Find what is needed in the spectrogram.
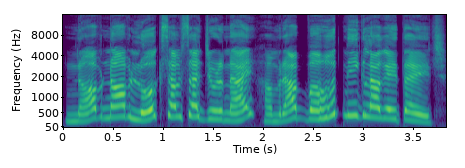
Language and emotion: Maithili, happy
